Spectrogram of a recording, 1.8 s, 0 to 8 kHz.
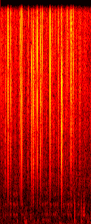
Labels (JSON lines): {"label": "anthrophony, mechanical", "recorder": "SoundTrap 300"}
